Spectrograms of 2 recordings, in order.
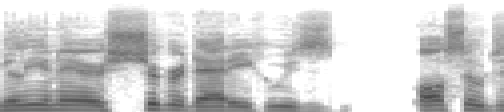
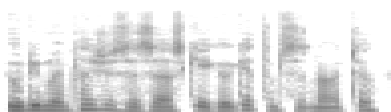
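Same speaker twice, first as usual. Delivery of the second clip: much softer, low murmur; quiet rereading; 3 semitones lower, 11 dB quieter, much faster than usual. Real, not acted. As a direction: read it under the breath.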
